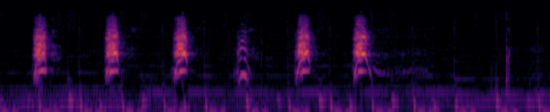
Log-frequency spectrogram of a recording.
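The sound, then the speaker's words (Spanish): A Border Collie dog barks five times in a steady, evenly spaced series, each bark sharp and mid-pitched, played by Google Assistant on an iPhone, followed by quieter background noise; no one speaks. “Este es un perro de raza Border Collie.”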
